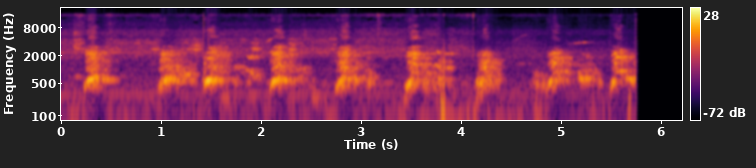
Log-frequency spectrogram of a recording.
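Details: A Staffordshire Bull Terrier fighting another bully-type dog gives harsh, rough barks and snarls in quick bursts.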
